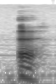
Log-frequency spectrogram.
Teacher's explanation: if you're speaking more quickly and or more lazily it's going to tend toward that uh sound the true schwa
